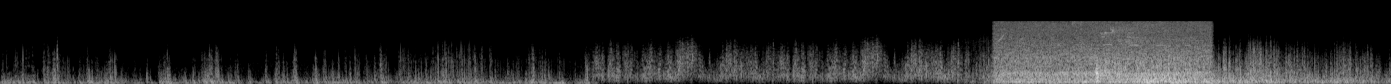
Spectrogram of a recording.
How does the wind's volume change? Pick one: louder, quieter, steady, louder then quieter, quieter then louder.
louder.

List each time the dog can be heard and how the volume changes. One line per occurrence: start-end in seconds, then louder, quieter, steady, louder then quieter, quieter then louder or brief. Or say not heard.
not heard.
